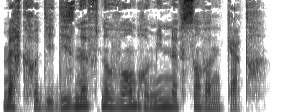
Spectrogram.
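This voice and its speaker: A woman narrating a novel in an even, measured storytelling manner. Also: mid-range voice, no echo, studio quality.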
